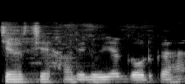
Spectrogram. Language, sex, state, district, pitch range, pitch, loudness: Hindi, male, Bihar, Muzaffarpur, 115-120 Hz, 115 Hz, -19 LUFS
